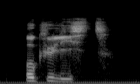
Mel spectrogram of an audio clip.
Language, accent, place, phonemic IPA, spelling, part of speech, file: French, France, Lyon, /ɔ.ky.list/, oculiste, noun, LL-Q150 (fra)-oculiste.wav
- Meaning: oculist, eye doctor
